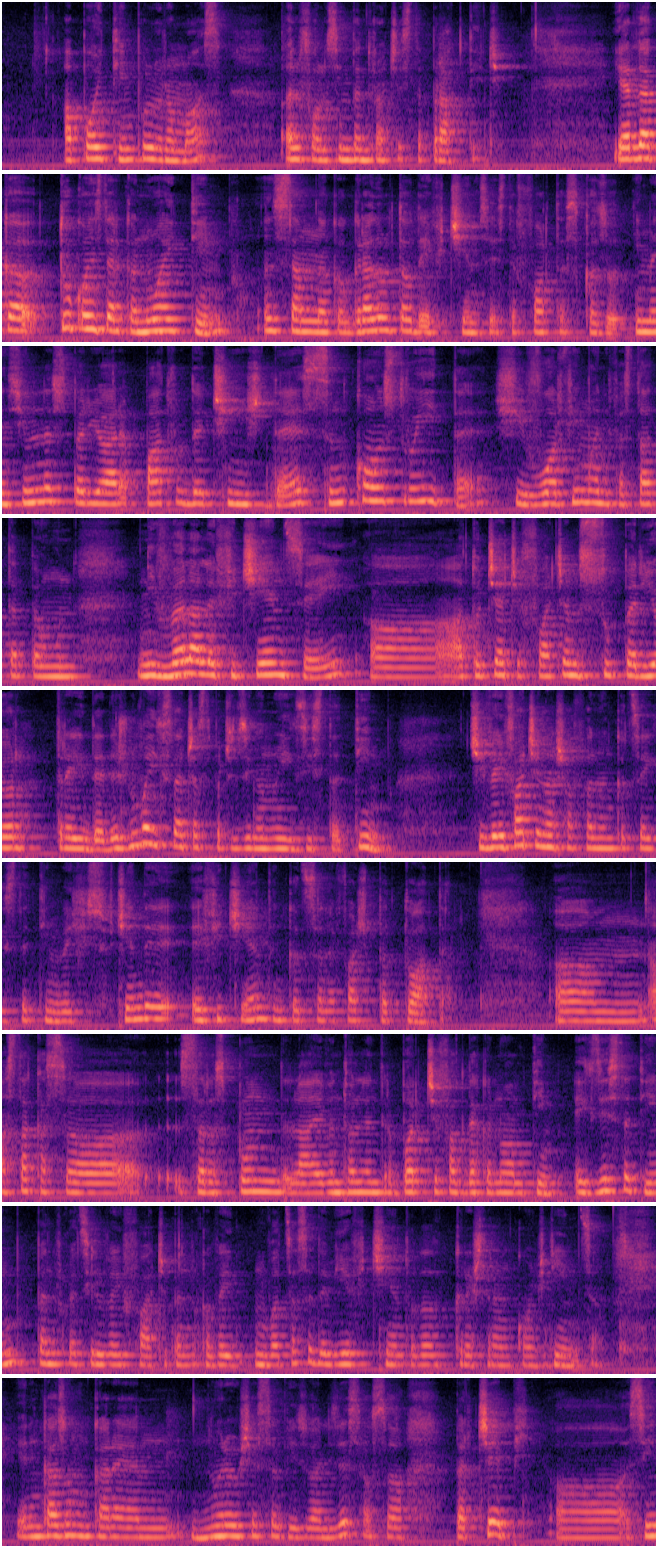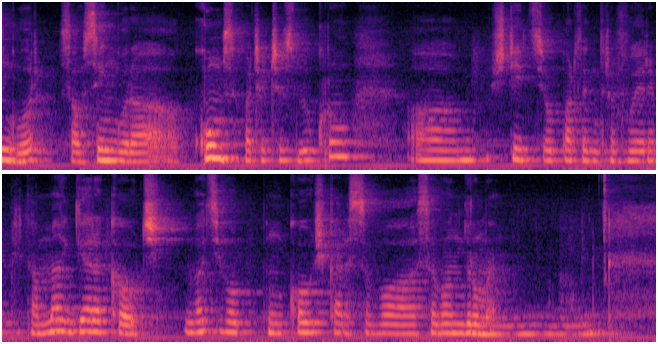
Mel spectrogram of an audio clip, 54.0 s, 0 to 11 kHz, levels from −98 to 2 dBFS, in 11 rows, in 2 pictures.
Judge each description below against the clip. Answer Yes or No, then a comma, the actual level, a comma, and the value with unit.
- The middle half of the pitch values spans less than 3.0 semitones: Yes, narrow, 2.6 semitones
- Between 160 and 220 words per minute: Yes, fast, 170 wpm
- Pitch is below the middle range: No, high, 205 Hz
